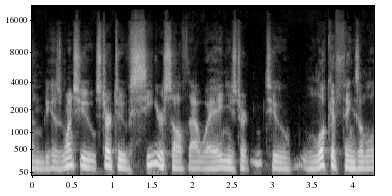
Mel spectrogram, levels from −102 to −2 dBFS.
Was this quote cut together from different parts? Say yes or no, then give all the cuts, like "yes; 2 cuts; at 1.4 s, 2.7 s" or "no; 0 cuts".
no; 0 cuts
